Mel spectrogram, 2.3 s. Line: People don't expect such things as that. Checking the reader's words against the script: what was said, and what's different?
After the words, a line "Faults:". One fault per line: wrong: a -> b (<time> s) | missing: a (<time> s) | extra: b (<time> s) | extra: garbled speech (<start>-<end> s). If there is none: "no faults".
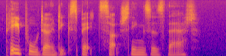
People don't expect such things as that.
Faults:
no faults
